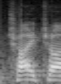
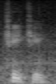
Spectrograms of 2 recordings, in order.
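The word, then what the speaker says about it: Chi Chi: birthday today okay but he never could pronounce Chichi Rodriguez birthday a real name Chichi Rodriguez he called him Cha-Cha Rodriguez Yes mine too but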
